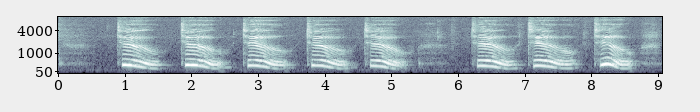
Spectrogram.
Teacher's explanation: For me, my tongue makes the T syllable right behind my teeth on the gum line.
